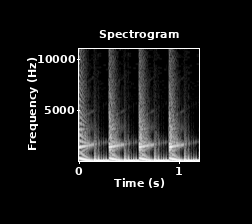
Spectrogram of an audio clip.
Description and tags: Loop Kick 02 Early Frenchcore 200 Bpm 1 Bar iElectribe
By Roy Weterings
I used this for making Early Frenchcore tracks in Ableton Live.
